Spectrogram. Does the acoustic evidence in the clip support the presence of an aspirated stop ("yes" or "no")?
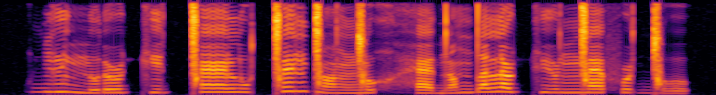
no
